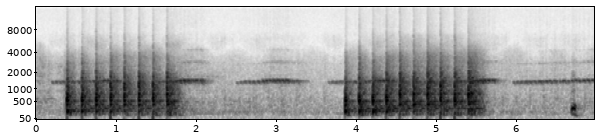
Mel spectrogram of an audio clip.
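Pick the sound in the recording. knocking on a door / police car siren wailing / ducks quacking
knocking on a door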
